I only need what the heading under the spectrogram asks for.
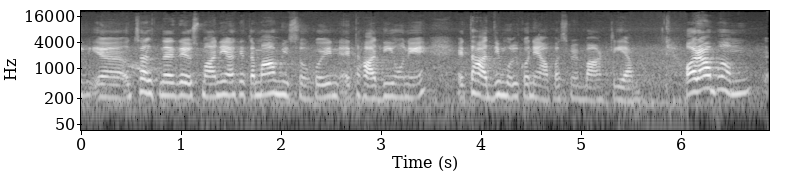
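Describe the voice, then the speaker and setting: High-voiced woman teacher. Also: a little hiss or hum. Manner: explains English words slowly, with many fillers and restarts. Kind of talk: classroom lecture explaining a text.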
